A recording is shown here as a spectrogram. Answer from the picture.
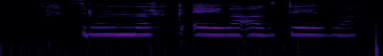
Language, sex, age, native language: Icelandic, male, 7, Icelandic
